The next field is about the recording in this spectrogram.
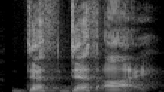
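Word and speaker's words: Dethl: Death Eye is how it's actually Death pronounced.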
